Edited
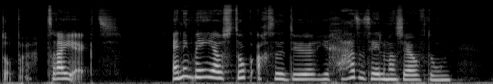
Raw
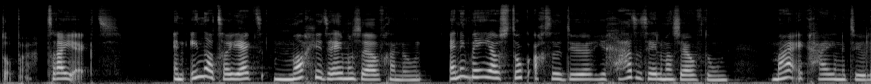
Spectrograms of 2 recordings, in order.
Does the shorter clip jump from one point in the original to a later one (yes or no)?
yes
